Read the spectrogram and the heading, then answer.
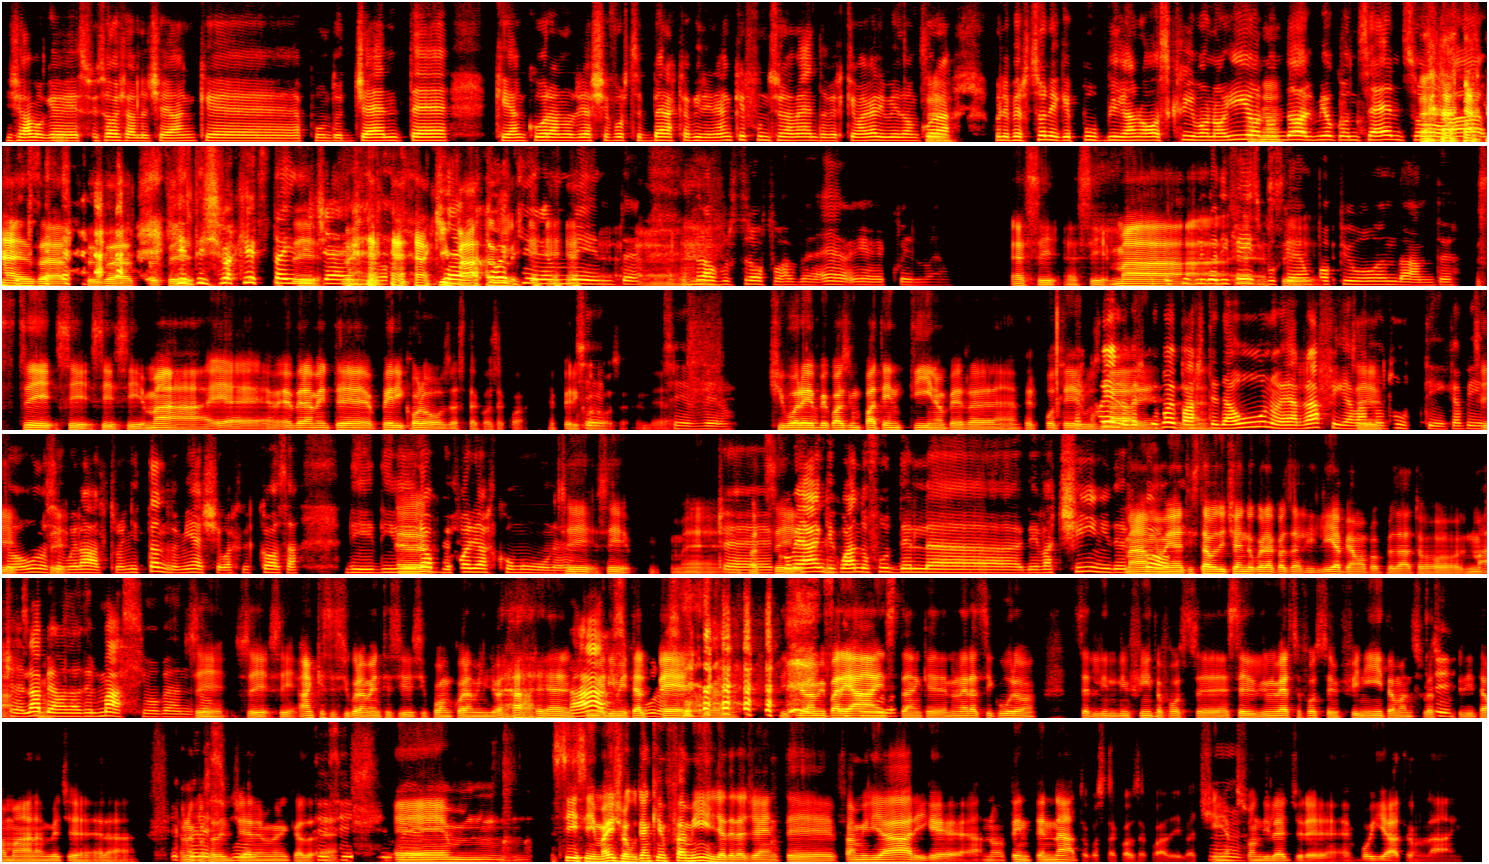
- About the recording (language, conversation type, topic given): Italian, unstructured, Come ti senti riguardo alla censura sui social media?
- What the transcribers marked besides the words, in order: tapping; drawn out: "anche"; laugh; laugh; laughing while speaking: "che dici: Ma che stai dicendo?"; laugh; laughing while speaking: "A chi parli?"; chuckle; drawn out: "ma"; drawn out: "ma"; other background noise; unintelligible speech; tongue click; "Cioè" said as "ceh"; drawn out: "del"; "proprio" said as "propio"; "Cioè" said as "ceh"; "penso" said as "penzo"; laughing while speaking: "migliorare"; laugh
